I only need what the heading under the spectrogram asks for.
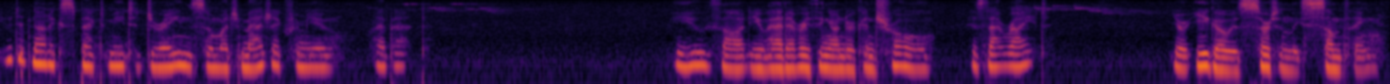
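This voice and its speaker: A woman voicing an ancient female dragon in an intimate audio roleplay, breathy and often whispering, haughty yet tender, with teasing, seductive, formally worded speech. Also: lowish voice, fairly even intonation, darkish tone. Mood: amused, predatory. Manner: slow, teasing, formal archaic phrasing.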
